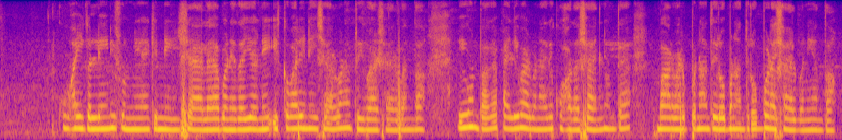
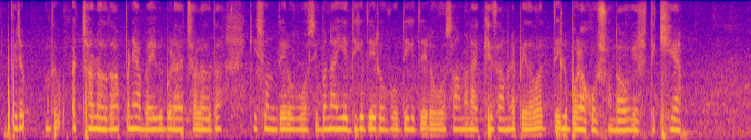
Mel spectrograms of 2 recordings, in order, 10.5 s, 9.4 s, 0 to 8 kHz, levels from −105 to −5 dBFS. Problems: constant background noise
